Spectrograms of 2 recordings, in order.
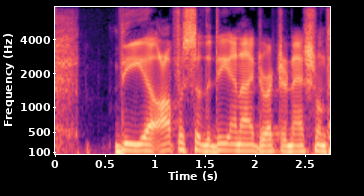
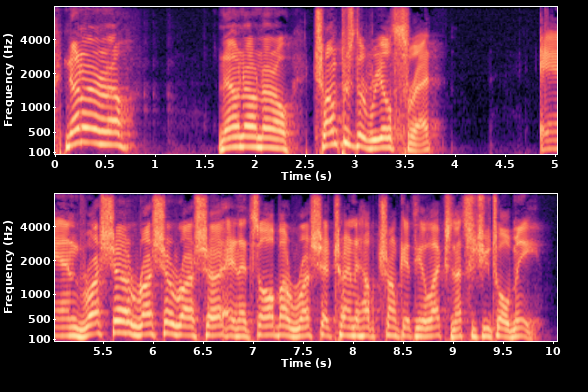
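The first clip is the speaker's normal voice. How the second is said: mocking; 6 semitones higher than usual. Mocking Democrats' Russia line.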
